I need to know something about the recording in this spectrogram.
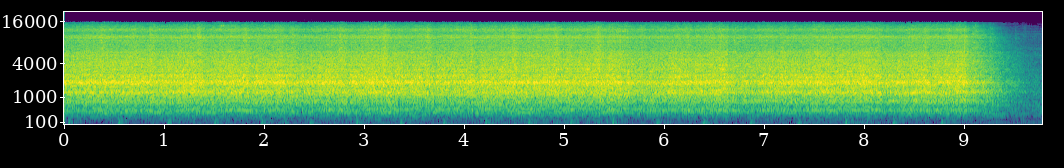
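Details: John Deere 212 donor tractor, fuel delivery uncertain and a loose connector suspected: starter whirs steadily for nearly ten seconds without firing, then stops; cranks but no start, cause not confirmed.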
